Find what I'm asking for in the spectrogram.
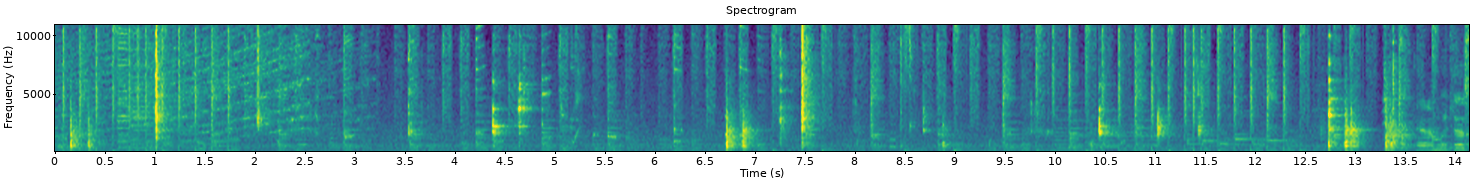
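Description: Three eggs cracked one at a time into a bowl in a home kitchen, the sharp shell taps and clinks ringing out over a steady background hum and faint kitchen clatter.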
